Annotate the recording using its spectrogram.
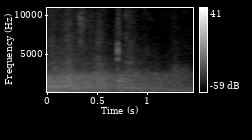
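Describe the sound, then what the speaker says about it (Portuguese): A church congregation applauds during a worship service, a faint, steady wash of many hands clapping together without a break. "Vamos aplaudir o Senhor."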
